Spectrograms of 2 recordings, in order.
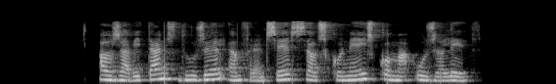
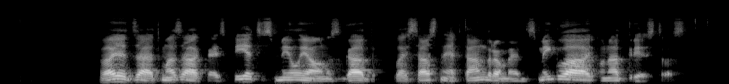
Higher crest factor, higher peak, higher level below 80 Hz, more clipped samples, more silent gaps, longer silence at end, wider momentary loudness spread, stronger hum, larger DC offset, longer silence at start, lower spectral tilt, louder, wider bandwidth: about the same, 16 dB vs 18 dB; about the same, -4 dBFS vs -2 dBFS; first, -56 dBFS vs -64 dBFS; neither; neither; first, 0.85 s vs 0.45 s; second, 5 LU vs 12 LU; neither; neither; about the same, 1 s vs 1 s; about the same, -4 dB/octave vs -5 dB/octave; about the same, -18 LUFS vs -20 LUFS; second, 8.2 kHz vs 9.2 kHz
